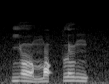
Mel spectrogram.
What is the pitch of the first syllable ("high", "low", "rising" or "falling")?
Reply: low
